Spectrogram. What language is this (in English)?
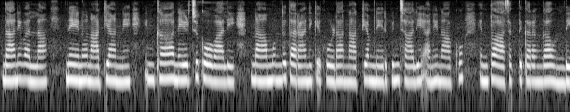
Telugu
